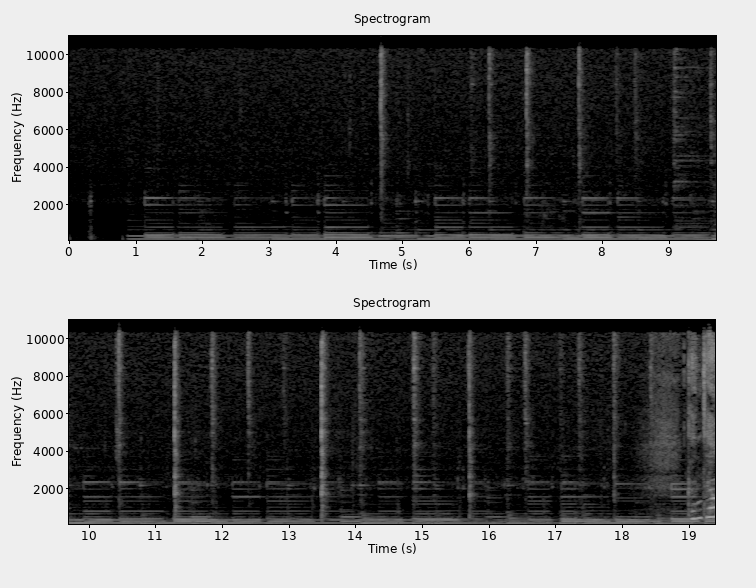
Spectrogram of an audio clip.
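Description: Plucked guitar playing an instrumental intro of sustained, ringing notes. About halfway through, a deep double bass line joins underneath and the music grows louder.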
